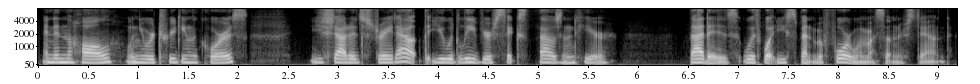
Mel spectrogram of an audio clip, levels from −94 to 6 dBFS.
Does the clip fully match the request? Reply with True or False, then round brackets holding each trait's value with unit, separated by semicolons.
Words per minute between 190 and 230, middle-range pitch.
True (200 wpm; 180 Hz)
